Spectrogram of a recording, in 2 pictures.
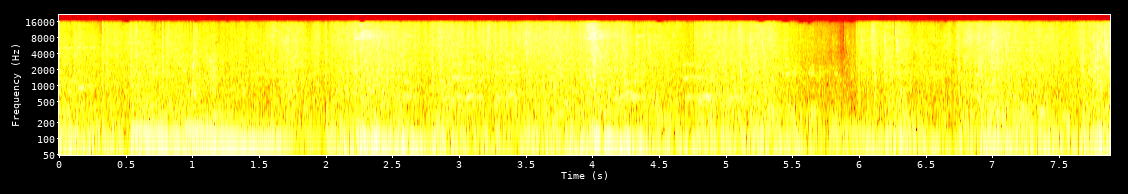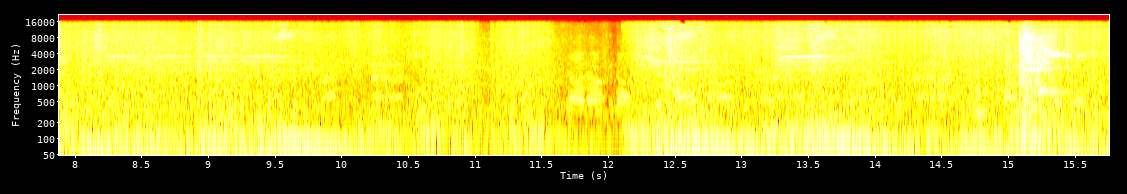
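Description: Game rifle shots fire in quick bursts.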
